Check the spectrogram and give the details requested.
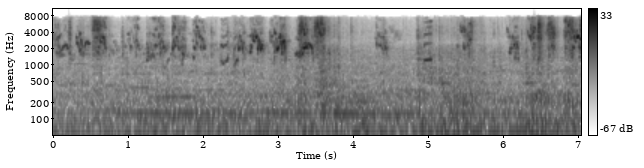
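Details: Male budgerigars warbling to stimulate mating in males and females: rough chattering phrases in short bursts, some harsh and broad, with quieter gaps between them.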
